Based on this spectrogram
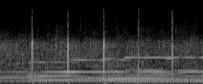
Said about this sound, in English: Would you put your Bibles down today and give the Lord a hand clap with me? Let's thank the Lord for his precious word today.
